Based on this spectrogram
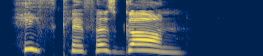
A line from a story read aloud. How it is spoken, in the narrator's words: cried Catherine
